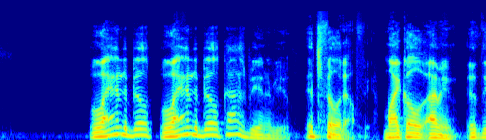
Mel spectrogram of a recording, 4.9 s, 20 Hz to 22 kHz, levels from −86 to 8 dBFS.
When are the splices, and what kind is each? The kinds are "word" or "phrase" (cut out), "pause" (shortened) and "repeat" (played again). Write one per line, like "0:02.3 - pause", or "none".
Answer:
0:01.5 - repeat
0:03.8 - pause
